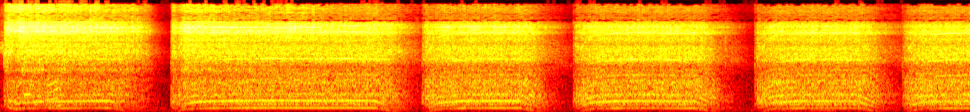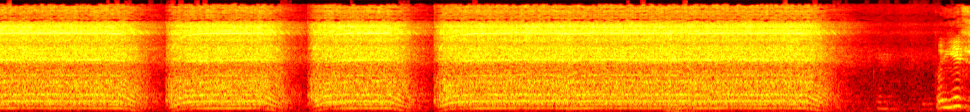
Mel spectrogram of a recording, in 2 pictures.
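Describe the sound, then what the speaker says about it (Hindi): A kitchen mixer grinder grinds sugar into powder for moong dal laddu, its loud motor whine running in several bursts with short pauses between pulses, then stopping near the end. "इस शुगर को हम ग्राइंड कर लेते हैं"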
